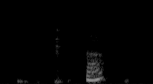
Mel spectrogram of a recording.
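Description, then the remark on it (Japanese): A dog gives one short, sharp bark that stands out loudly over faint, muffled background sounds, then everything settles back to quiet. “うん、うん、犬がワンって吠えてる音、うん、あ本当”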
